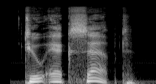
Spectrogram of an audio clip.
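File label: "to accept", English, male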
